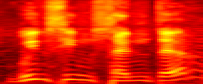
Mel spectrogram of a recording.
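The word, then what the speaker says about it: WiZink Center: Bueno, y que se celebra aquí en el Palacio de los Deportes de Madrid, en el Wizzing Center. – Lo has pronunciado muy bien.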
